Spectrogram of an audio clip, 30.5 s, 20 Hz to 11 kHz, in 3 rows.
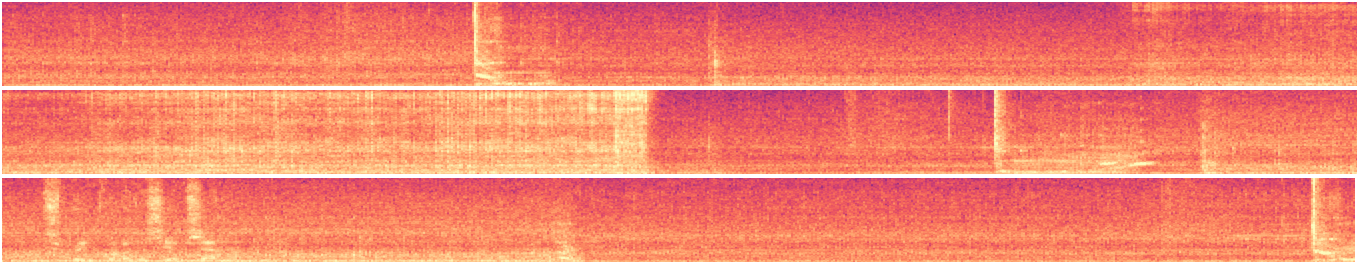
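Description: Metal lathe screw-cutting a BSP thread in a brass fitting with a single-point tool: a steady motor hum, with two stretches of louder cutting noise as the tool takes passes, from about 8 to 15 seconds in and from about 19 to 25. A sharp knock comes just before each pass.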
